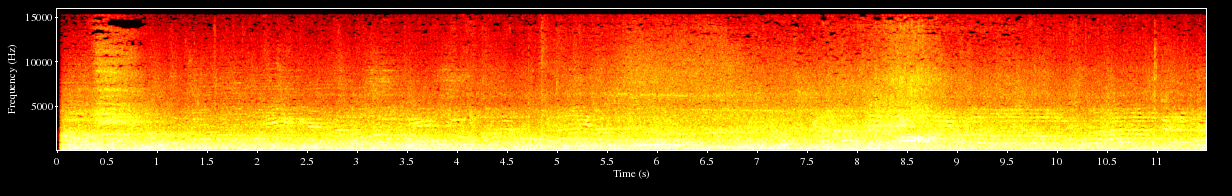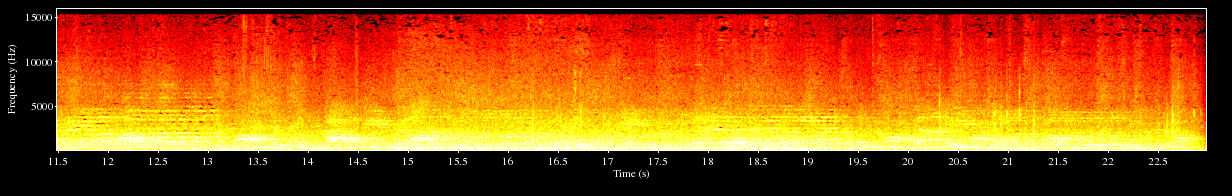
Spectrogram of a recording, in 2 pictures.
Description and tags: Tokyo Street
a cozy street in Tokyo with music coming from a distance
music, shopping, street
